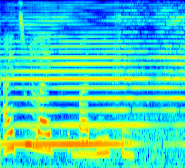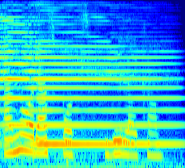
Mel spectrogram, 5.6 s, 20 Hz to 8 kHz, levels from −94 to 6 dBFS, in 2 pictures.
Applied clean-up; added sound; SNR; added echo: none; Bowed string instrument; -3 dB; none.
